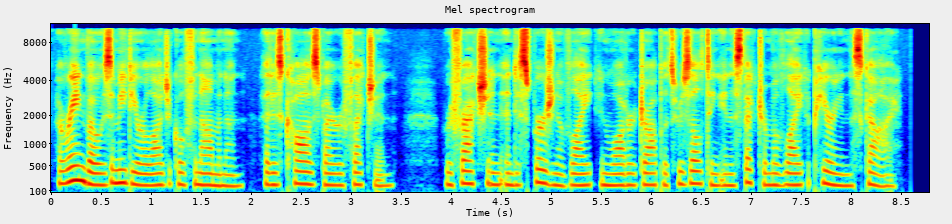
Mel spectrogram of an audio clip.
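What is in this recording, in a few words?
speaker, American English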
